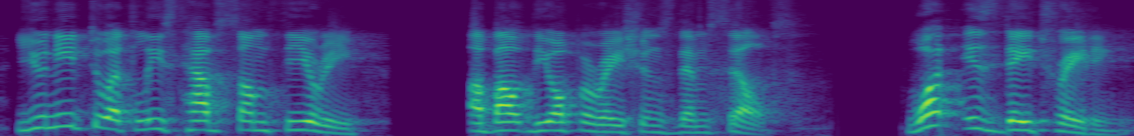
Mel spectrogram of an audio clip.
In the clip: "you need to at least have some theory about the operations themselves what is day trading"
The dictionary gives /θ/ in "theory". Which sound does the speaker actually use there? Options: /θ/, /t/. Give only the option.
/θ/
